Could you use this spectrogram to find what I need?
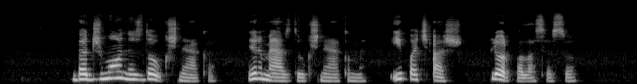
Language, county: Lithuanian, Telšiai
